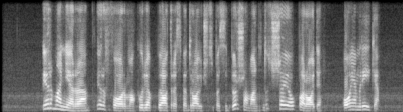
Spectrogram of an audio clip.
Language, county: Lithuanian, Vilnius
